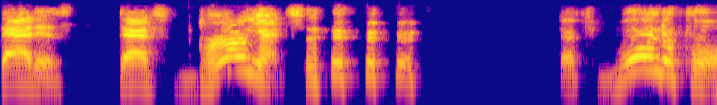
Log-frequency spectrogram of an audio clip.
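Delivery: swooping, dripping sarcasm with fake enthusiasm. Reacting to grim news from the other speaker: sarcastic. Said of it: "if you can't hear it in my voice".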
